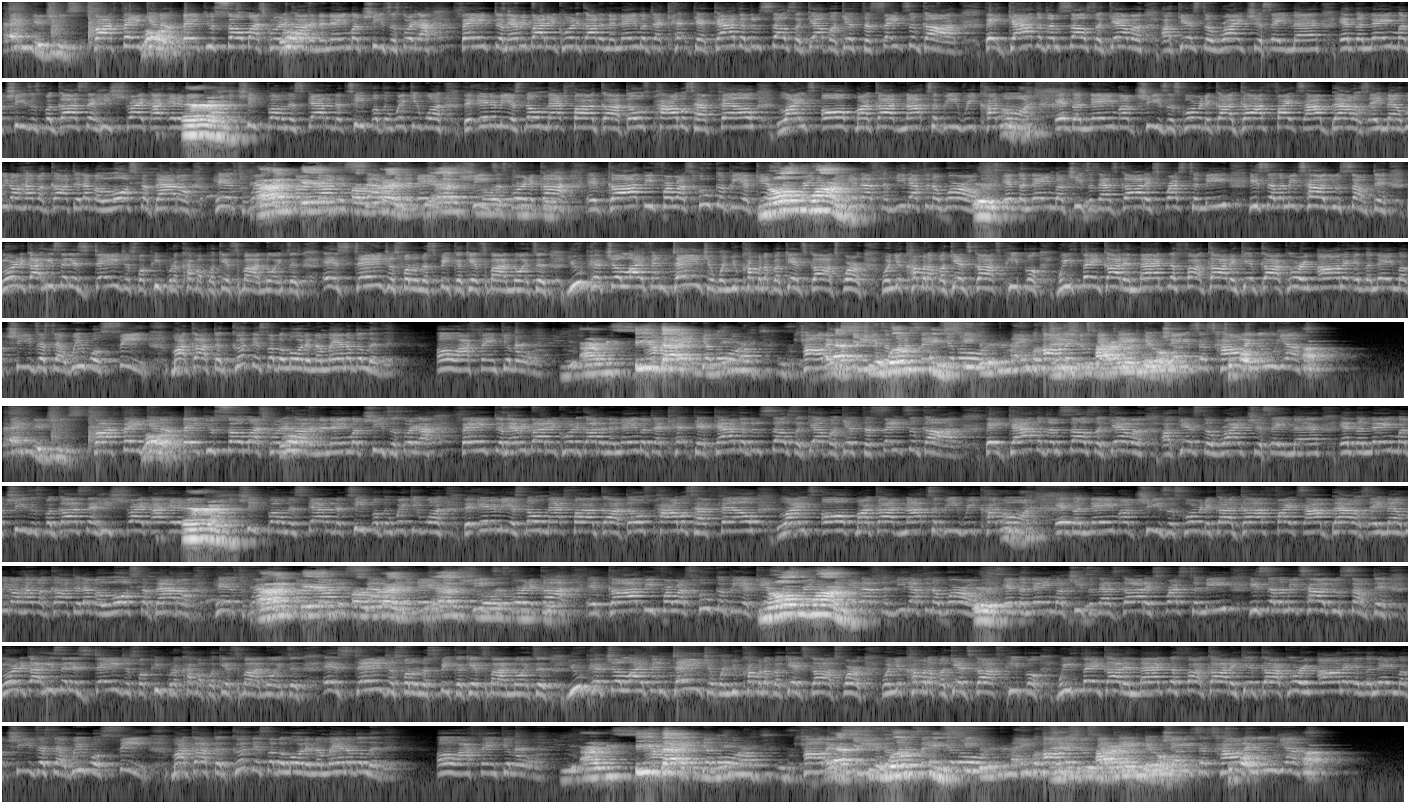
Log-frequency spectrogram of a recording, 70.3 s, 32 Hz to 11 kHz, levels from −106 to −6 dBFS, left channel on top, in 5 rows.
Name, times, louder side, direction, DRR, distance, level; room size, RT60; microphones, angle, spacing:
voice 1, 0.0-0.9 1.4-1.6 2.8-3.0 24.0-24.4 64.4-65.1 65.6-66.9 67.2-68.0 68.6-68.7, left 3 dB, 50° left, -2 dB, 1.0 m, -28 dB
voice 2, 0.9-7.3 7.7-8.5 8.8-9.0 9.2-9.5 9.8-14.3 14.6-17.7 18.0-18.4 18.8-29.4 29.7-30.0 30.3-37.9 38.1-43.3 43.8-44.1 44.4-56.1 56.4-57.6 57.9-58.3 58.6-58.7 59.0-60.0 60.6-61.5 62.7-63.6 64.2-66.1 66.6-69.2, left 3 dB, 20° left, 5 dB, 0.3 m, -32 dB
voice 3, 15.8-16.3 30.6-33.1 33.5-33.6 35.7-36.6 37.8-38.0 62.0-63.1 63.3-63.7 64.5-64.7 65.0-65.7 66.7-68.0 69.2-69.3, left 1 dB, 65° left, -2 dB, 1.3 m, -22 dB
6.3 x 3.6 x 5.1 m, 0.63 s
head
